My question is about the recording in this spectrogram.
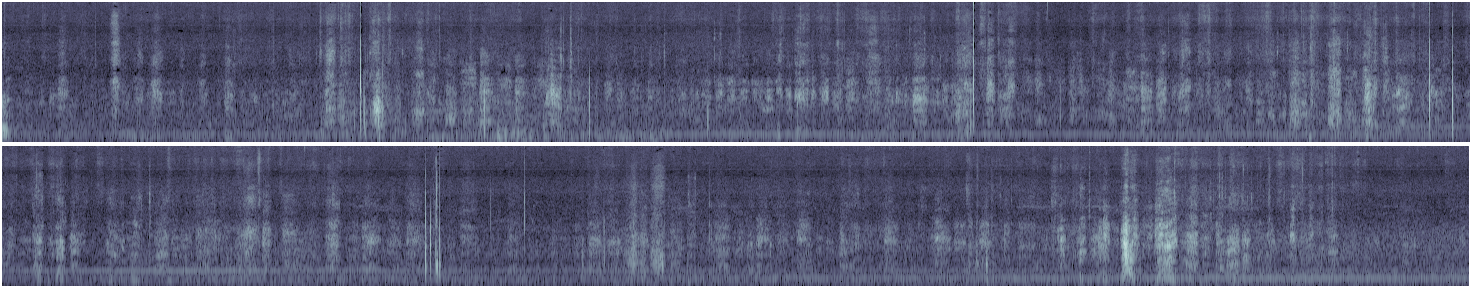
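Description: A goldendoodle and a Bernese mountain dog puppy play-fighting, panting, with scattered sharp short sounds from the scuffle, the loudest near the end. A steady low hum runs underneath.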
